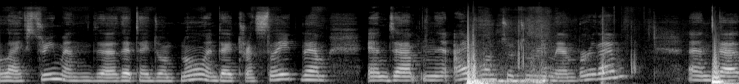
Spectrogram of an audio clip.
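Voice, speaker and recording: A woman's voice: medium pitch, heavy background noise. Russian-accented woman hosting a live stream. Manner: halting, frequent "uh" fillers while searching for English words. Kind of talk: casual live-stream chat reading viewer messages.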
